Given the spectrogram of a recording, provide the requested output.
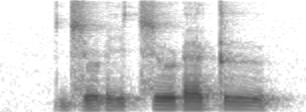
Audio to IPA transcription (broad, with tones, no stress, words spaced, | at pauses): d͡zʉ˨ ɽi˦t͡sʉ˦ ɽɛ˦ʈʉ˦˨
